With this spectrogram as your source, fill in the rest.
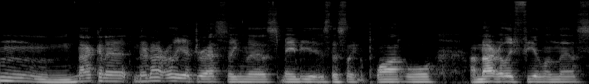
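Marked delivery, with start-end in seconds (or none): none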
